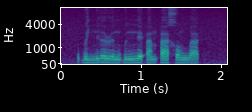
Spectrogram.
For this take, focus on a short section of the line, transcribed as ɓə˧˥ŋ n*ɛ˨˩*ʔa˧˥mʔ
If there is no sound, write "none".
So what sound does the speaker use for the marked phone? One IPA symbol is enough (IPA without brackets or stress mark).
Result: ɛ˨˩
